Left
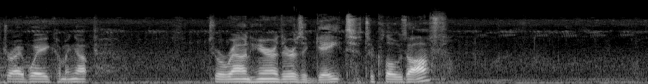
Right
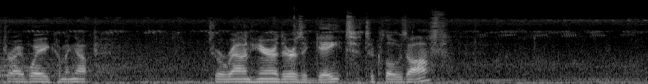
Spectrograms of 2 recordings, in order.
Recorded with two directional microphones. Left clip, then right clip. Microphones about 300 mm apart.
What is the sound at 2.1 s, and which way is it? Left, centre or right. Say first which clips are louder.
Speech: left 9 dB; centre.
